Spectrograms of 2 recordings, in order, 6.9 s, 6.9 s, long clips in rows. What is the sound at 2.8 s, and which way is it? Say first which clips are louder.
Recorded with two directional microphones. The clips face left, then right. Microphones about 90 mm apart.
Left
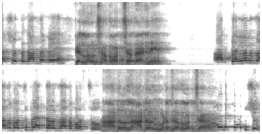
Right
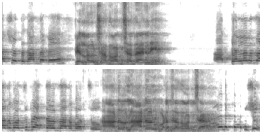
Speech: left 6 dB; 40° left (ahead or behind).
